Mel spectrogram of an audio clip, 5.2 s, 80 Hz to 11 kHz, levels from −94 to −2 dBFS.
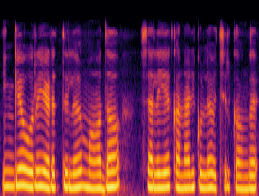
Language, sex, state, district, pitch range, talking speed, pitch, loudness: Tamil, female, Tamil Nadu, Nilgiris, 225-250 Hz, 80 wpm, 235 Hz, -13 LUFS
